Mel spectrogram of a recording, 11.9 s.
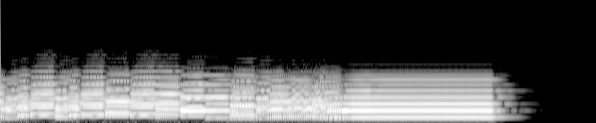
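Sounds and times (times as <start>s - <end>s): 
two horns playing a bourree: 0.0s - 10.2s.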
